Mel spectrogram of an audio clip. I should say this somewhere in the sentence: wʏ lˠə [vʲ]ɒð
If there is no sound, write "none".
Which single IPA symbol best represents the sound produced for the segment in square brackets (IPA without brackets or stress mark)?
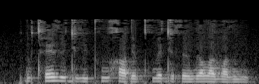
v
